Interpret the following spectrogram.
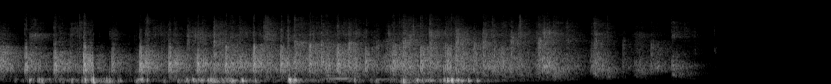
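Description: A small group applauding, a dense patter of claps that fades out and ends in silence about seven seconds in.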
